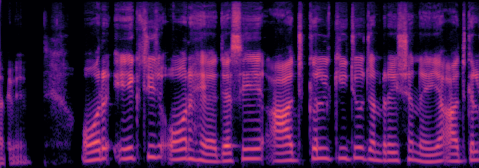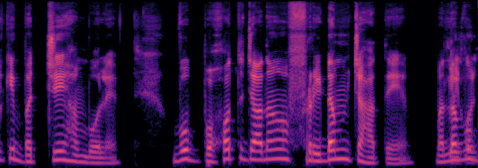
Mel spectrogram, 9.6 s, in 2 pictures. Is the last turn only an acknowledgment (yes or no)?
yes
